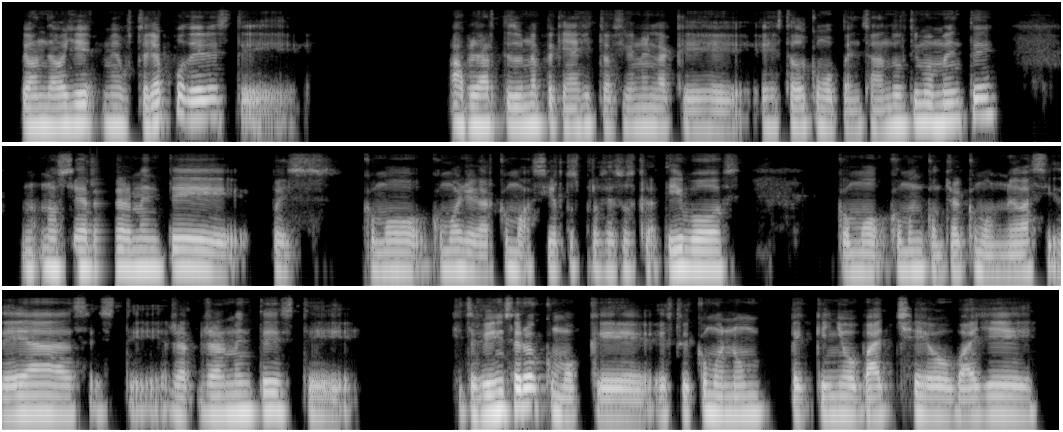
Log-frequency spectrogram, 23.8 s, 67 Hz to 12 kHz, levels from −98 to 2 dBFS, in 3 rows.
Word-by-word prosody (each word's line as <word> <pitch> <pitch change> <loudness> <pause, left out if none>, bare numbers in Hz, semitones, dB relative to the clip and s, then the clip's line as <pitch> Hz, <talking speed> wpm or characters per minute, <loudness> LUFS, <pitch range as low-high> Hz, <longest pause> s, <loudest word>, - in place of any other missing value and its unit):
Qué 125 - +2
onda, 125 0 +3
oye, 135 +1 +3
me 130 -1 -1
gustaría 125 +3 0
poder, 155 -1 +3
este 165 0 -7 1.1
hablarte 130 -1 +1
de - - +3
una 130 +1 +2
pequeña 120 -2 -3
situación 120 -1 -5
en 120 - -2
la 115 -1 -4
que 110 -2 -6
he 115 - -5
estado 120 0 -3
como 120 -3 -4
pensando 115 +3 -4
últimamente. 145 +6 +1 0.6
No 125 0 -5
no 135 -1 +2
sé 130 0 +1 0.2
realmente, 130 -2 +2
pues, - - -10
cómo 120 0 -2
cómo 125 0 -2
llegar 110 -3 -1
como 125 -3 -3
a 130 - -10
ciertos 115 -1 -7
procesos 115 -1 -6
creativos, 125 -1 +2 0.7
cómo 115 0 -2
cómo 120 0 -2
encontrar 115 -2 -3
como 115 -4 -3
nuevas 110 +2 -3
ideas. 120 0 +2
Este, 130 +4 -10
rea 115 -3 -2
realmente, 130 +2 +3
este, 130 -1 -5 0.7
si 140 - -13
te 120 -3 0
soy 125 - +6
sincero, 155 +4 +8
como 110 -6 -1
que 105 -2 +1
estoy 110 0 -4
como 125 0 +2
en 120 - 0
un 125 +2 -1
pequeño 115 +1 0
bache 115 +2 0
o 115 -1 +3
valle, 115 +2 0
125 Hz, 145 wpm, -24 LUFS, 115-130 Hz, 1.1 s, sincero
